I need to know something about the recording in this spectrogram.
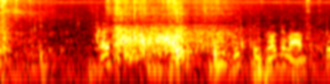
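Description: A cast net splashes down onto water.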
